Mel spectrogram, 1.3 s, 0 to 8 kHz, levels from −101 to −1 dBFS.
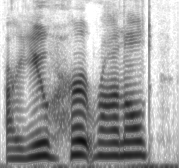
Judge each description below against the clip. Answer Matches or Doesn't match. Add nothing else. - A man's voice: Doesn't match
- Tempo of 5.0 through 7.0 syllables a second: Matches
